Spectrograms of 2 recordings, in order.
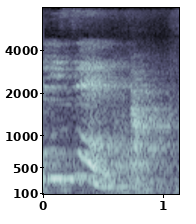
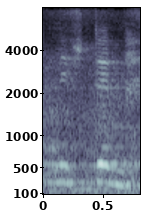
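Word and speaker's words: listen: And next T silent, ठीक है, T letter के साइलेंट, 10 और 10 में साइलेंट होता है। जैसे लिसन, आपका क्या हो गया LI, लिसन बोल देते हैं, क्या बोलेंगे लिसन, लिस्टन, हाँ लिस्टन मत पढ़ना है ना, टापटी।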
